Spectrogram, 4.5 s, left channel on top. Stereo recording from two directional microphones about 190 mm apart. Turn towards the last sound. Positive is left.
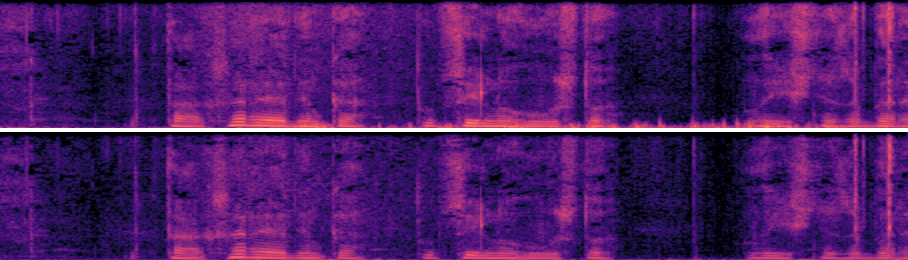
turn(degrees=50)  # may be behind; listen again after turning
